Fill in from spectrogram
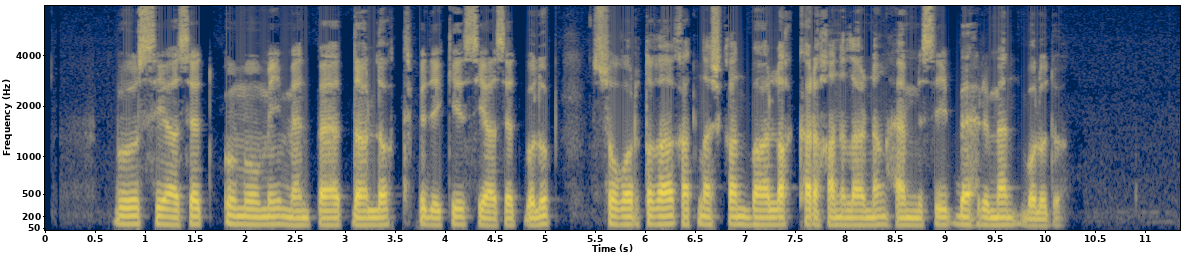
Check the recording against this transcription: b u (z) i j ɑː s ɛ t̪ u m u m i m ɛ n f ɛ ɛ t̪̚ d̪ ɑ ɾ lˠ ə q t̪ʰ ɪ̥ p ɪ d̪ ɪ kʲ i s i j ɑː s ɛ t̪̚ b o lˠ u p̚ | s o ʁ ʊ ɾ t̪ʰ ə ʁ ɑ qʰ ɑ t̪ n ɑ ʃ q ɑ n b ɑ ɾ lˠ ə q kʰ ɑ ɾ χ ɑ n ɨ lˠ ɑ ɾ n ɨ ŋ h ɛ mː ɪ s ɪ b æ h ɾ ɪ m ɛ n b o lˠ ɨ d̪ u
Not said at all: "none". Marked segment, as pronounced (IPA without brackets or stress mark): s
